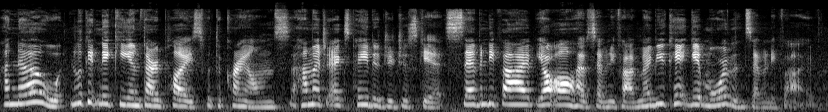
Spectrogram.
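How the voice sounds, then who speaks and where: A woman's voice: fairly high pitch, lively intonation, normal speed, hardly any pauses, fairly bright tone, slight background noise. A woman streaming a life-sim game live, chatting casually, thinking aloud as she reads out options and answers viewers.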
